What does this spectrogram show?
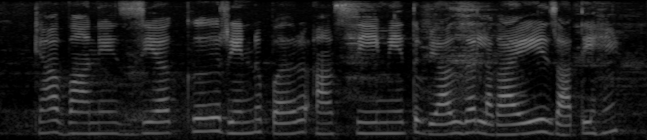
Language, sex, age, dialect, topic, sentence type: Hindi, female, 36-40, Kanauji Braj Bhasha, banking, statement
